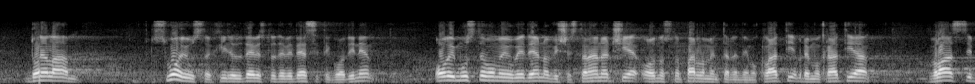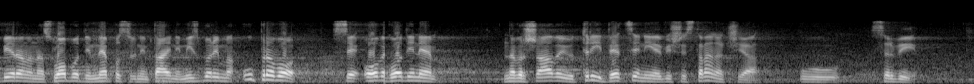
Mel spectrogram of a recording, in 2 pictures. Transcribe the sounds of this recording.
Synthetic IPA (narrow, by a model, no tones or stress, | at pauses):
d̪o̞nelˠa | sʋo̞ːjuːst̪aʋxiʎad̪ud̪eʋet̪st̪o̞d̪e̞ʋe̞d̪e̞set̪e̞ɡo̞d̪ine̞ | o̞ʋimuːst̪aʋomjeuʋe̞d̪eno̞ʋiʃe̞st̪ɾanat͡ʃijeʔo̞d̪no̞sno̞paɾlˠame̞nt̪aɾnad̪emokɾat̪d̪emo̞kɾat̪ija | ʋlˠaːst̪sebiɾalanaslˠo̞bo̞d̪nimne̞posɾe̞d̪nimt̪aːjnimizbo̞ɾimaupɾaʋo̞se̞ʔo̞ʋe̞ɡo̞d̪ine̞ | naʋr̩ʃaːʋajut̪ɾiːd̪e̞t̪se̞nije̞ʋiʃe̞st̪ɾanat͡ʃija̰ | u | sr̩biḭ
